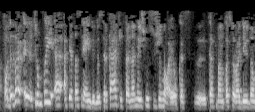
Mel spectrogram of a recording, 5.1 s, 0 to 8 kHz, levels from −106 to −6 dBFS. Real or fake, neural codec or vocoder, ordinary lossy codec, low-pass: real; none; MP3, 24 kbps; 7.2 kHz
